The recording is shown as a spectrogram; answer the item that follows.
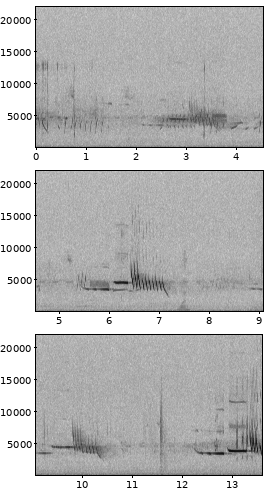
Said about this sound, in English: White crown sparrow, okay.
